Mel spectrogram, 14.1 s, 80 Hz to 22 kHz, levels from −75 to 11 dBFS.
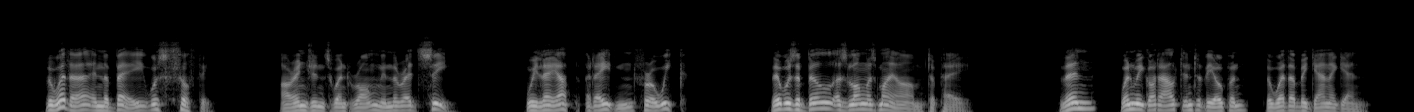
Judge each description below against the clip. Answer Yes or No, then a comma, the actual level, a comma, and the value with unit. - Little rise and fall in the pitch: No, average, 4.6 semitones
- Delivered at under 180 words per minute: No, average, 195 wpm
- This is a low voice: Yes, low, 125 Hz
